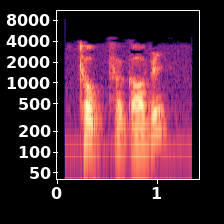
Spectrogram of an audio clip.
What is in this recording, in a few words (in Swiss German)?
"hopfegawwel", alsace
